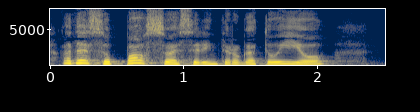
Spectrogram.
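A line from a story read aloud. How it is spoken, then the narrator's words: Childish shout. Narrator (Italian): gridare con voce infantile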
